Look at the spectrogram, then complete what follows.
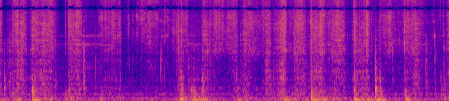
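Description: A flat wooden stick scraping and rubbing around the inside threads of a drain pipe fitting, clearing out debris, in irregular strokes with a few dull bumps.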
